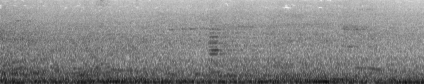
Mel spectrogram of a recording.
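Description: City road traffic noise: a steady low rumble of vehicle engines, heard from a motorcycle riding in the traffic.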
